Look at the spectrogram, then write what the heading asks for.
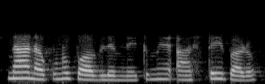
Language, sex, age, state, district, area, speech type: Bengali, female, 18-30, West Bengal, Nadia, rural, conversation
